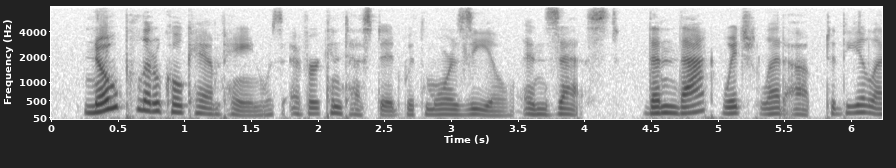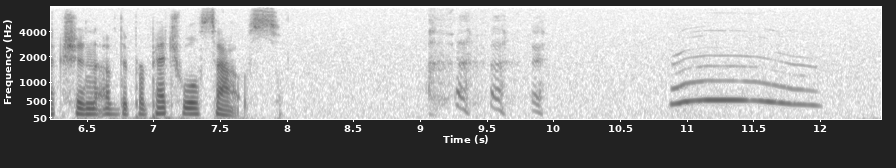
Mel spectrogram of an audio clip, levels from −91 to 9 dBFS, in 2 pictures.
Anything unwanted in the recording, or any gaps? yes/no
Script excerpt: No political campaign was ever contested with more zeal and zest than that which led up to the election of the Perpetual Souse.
yes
